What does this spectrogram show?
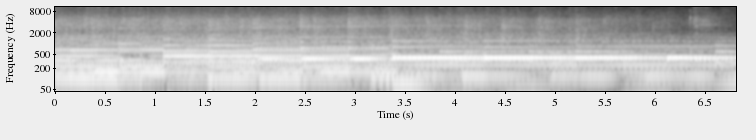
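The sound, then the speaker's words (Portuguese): A church audience applauding at a pastor's urging during a service, a steady, dense patter of clapping that holds for several seconds, with sustained keyboard chords ringing underneath and no talking. “Ah, vai, aplaude, aplaude direito então.”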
